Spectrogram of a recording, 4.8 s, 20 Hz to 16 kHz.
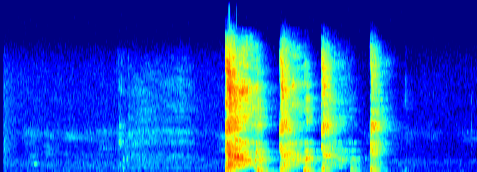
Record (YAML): three_cough_length: 4.8 s
three_cough_amplitude: 26736
three_cough_signal_mean_std_ratio: 0.31
survey_phase: alpha (2021-03-01 to 2021-08-12)
age: 18-44
gender: Female
wearing_mask: 'No'
symptom_headache: true
smoker_status: Ex-smoker
respiratory_condition_asthma: false
respiratory_condition_other: false
recruitment_source: Test and Trace
submission_delay: 2 days
covid_test_result: Positive
covid_test_method: RT-qPCR
covid_ct_value: 27.4
covid_ct_gene: N gene
covid_ct_mean: 27.7
covid_viral_load: 830 copies/ml
covid_viral_load_category: Minimal viral load (< 10K copies/ml)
